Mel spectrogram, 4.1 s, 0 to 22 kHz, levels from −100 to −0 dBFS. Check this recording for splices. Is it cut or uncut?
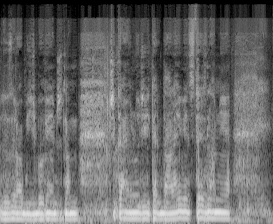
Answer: uncut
